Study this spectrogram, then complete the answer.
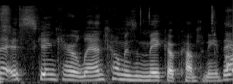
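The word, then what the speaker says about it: Lancôme: Is it Lacombe? – Lancome.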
